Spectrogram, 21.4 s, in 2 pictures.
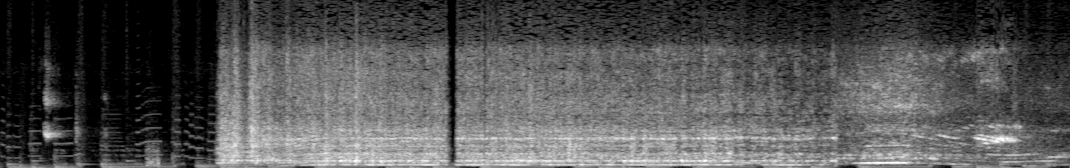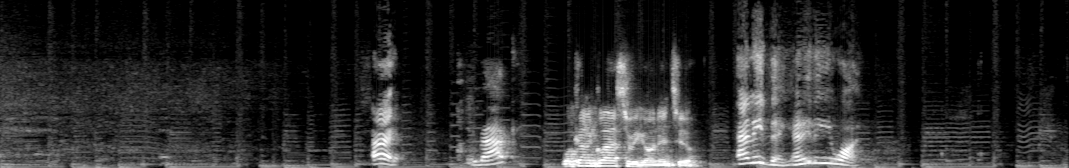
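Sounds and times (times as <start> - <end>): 
blender blending a drink: 2.2 - 13.4
speech: 15.5 - 19.4.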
